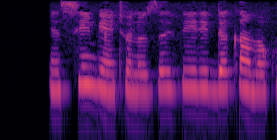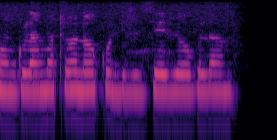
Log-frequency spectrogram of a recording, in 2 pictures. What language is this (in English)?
Ganda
